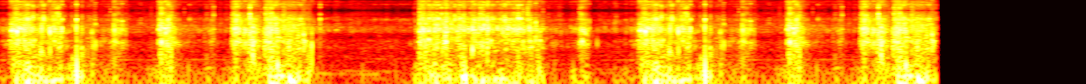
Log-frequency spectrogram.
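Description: Water splashes and rushes loudly close by in surges.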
